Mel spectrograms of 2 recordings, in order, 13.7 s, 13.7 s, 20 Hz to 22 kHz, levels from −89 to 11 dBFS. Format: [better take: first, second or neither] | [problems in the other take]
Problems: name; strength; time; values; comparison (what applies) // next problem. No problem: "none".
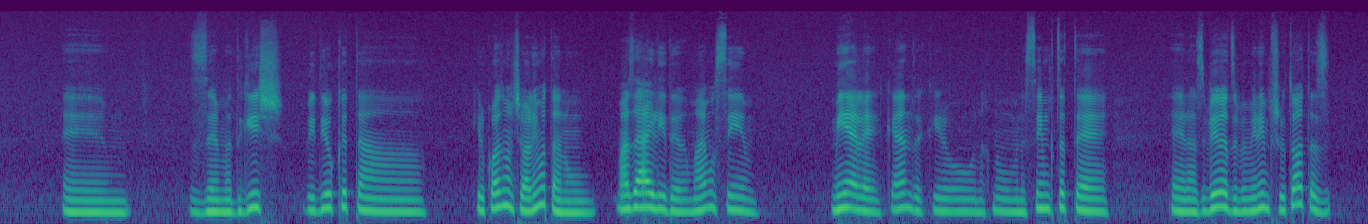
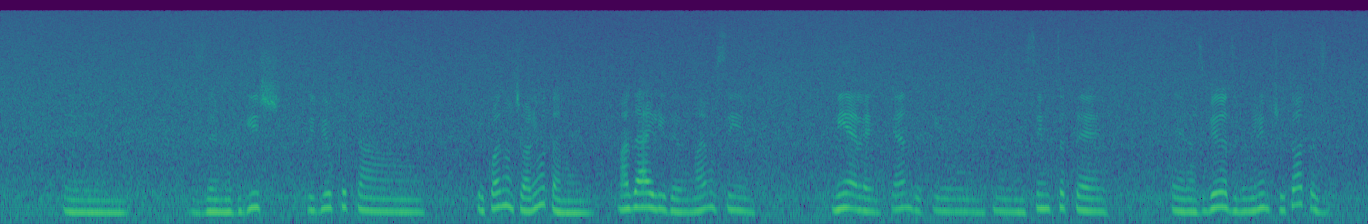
first | hiss; loud; throughout; 4 dB below the speech; faint in the first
